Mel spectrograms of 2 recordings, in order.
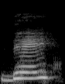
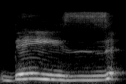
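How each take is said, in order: First: The final S is silent. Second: The final S is linked as a Z sound. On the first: "That S is normally silent on the end of the word" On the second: "des now gets that final S pronounced with the liaison"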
